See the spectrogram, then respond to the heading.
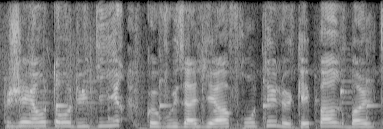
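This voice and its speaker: A woman voicing a calm, wise savanna animal in a cartoon, measured and solemn. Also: mid-range voice, over music, close to an everyday voice. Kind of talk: animated series dubbing.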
